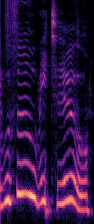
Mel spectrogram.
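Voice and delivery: high, loud cheer; a bright little whoop of joy; excited woohoo. Real, not acted. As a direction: cheer it out with delight. Cheering for next Friday.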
